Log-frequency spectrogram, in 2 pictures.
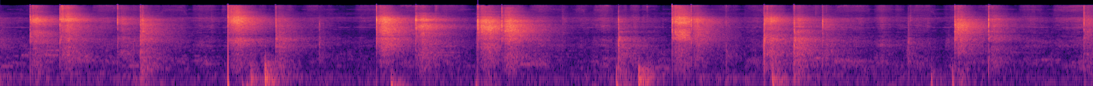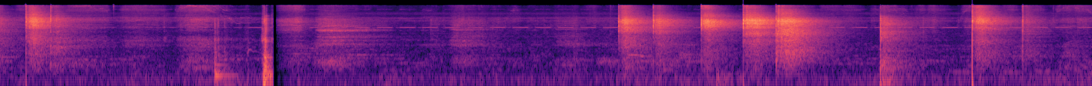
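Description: Sounds of a man practising silat moves: irregular swishes of arms and clothing and the thuds of his steps and strikes, coming in quick bursts. There are three sharp slaps, the loudest about two-thirds of the way in, and a quieter spell just after it.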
